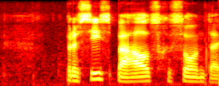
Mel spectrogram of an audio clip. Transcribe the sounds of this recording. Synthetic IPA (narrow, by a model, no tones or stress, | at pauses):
prəsisbəɦælˠsχəsɔntɦə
